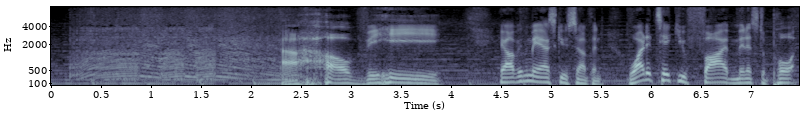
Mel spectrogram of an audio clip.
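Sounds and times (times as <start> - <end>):
chainsaw engine starting and buzzing: 0.0 - 2.7
speech: 2.3 - 7.4.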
